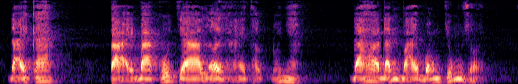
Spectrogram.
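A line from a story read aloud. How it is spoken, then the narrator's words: Cheerful, delighted. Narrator (Vietnamese): Tỉnh Thục cũng hớn hở nói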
